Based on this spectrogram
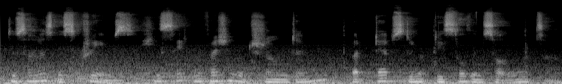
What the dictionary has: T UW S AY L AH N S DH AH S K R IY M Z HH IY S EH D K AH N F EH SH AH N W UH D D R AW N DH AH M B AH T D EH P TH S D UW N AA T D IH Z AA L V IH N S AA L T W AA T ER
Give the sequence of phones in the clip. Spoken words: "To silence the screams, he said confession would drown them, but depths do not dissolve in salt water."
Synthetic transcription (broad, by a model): T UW S AY L AH N S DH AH S K R IY M S HH IY S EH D K AH N F EH SH AH N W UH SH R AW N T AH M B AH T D EH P S D UW N AA T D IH S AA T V IH N S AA T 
